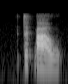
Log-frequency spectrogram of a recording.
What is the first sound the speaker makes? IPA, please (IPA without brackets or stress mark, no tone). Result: t̪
